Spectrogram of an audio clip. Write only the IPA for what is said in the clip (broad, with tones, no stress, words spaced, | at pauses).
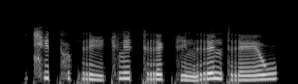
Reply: t͡ɕʰi˥˩t̚hɯ˥˩k̚riː˨˩ kʰli˥˩t̚kre˦˥k̚hi˨˩n re˥˩ntreː˦˥w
